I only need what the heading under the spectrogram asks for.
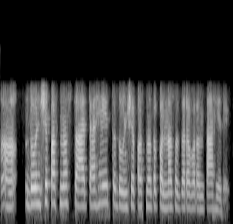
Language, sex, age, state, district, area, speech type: Marathi, female, 60+, Maharashtra, Yavatmal, rural, conversation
